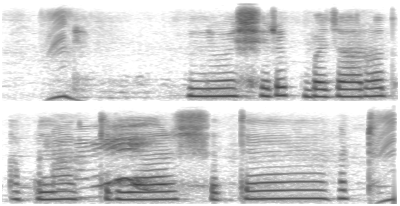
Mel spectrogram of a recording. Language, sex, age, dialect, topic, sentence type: Magahi, female, 18-24, Northeastern/Surjapuri, banking, statement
